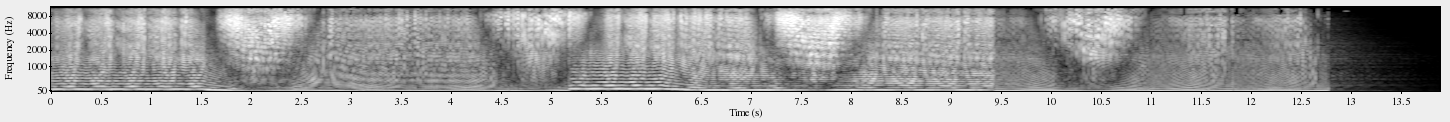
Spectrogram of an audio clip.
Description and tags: Dark heavy distorted reese for drum and bass or dark music. Notch filter distortion :D.
bass, reese, distortion, notch, dark, drum, synth, hard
